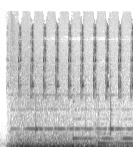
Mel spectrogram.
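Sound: countdown clock ticking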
